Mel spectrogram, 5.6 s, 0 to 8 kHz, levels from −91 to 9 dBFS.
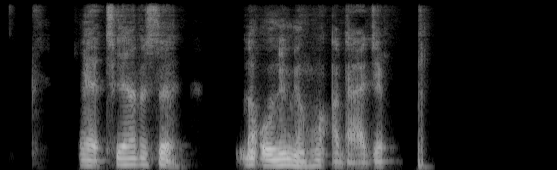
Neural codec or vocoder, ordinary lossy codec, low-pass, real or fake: codec, 44.1 kHz, 2.6 kbps, DAC; Opus, 64 kbps; 7.2 kHz; fake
